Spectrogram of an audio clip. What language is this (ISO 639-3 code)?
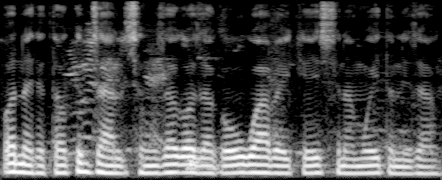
trp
